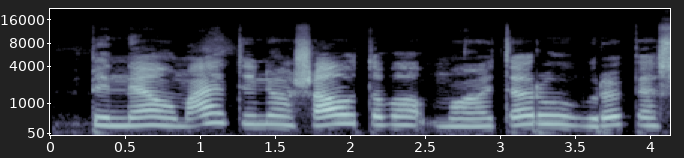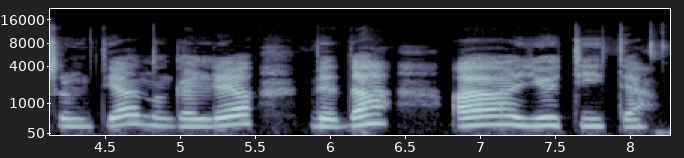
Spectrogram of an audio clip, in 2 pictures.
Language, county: Lithuanian, Kaunas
